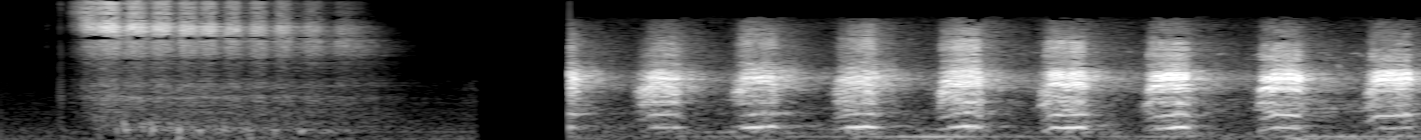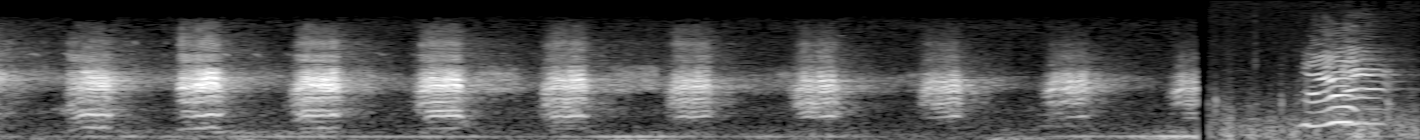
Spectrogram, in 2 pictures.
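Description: A short hiss, then a long run of waterfowl honking calls, about two a second, evenly spaced and steady; near the end a wavering bleat begins.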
